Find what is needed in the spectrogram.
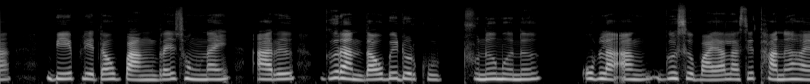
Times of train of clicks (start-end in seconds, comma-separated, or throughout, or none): none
